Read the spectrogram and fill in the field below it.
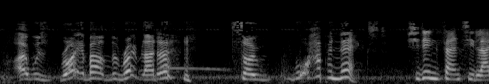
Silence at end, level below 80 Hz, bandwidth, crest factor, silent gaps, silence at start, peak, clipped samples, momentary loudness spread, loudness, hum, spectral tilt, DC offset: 0 s; -68 dBFS; 8 kHz; 18 dB; none; 0 s; -12 dBFS; under 0.1%; 14 LU; -29 LUFS; none; -1 dB/octave; under 0.1%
